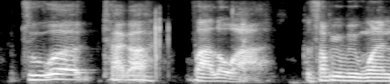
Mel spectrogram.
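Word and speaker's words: Tagovailoa: Ta tag Valawa cuz some people be want to know how to say his name.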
